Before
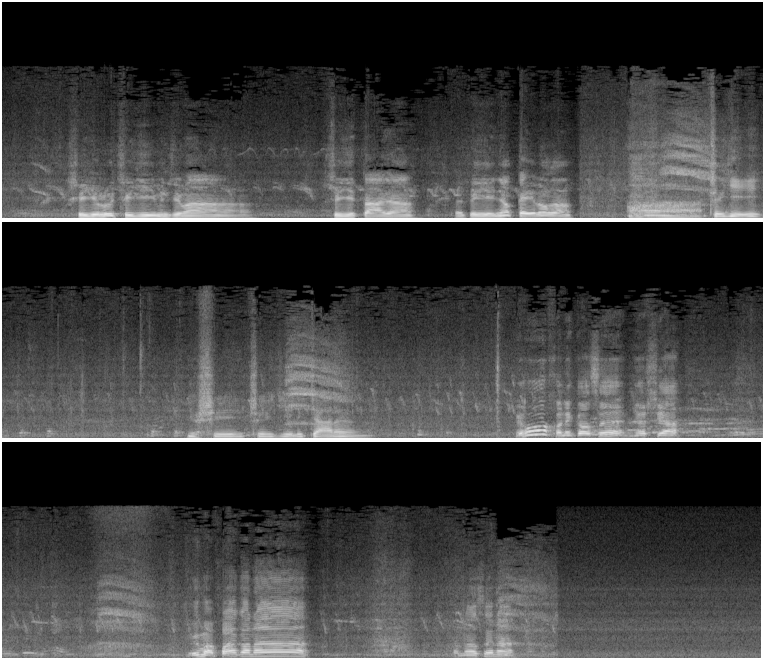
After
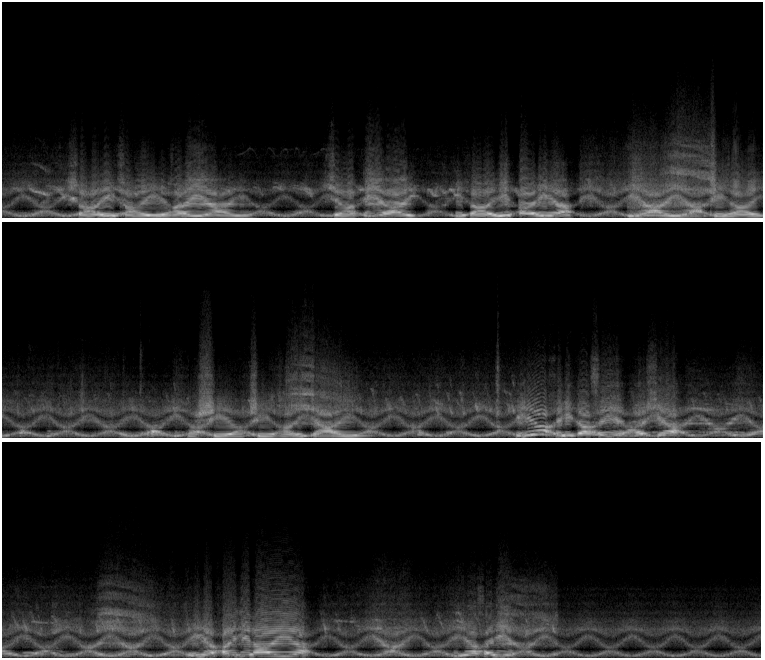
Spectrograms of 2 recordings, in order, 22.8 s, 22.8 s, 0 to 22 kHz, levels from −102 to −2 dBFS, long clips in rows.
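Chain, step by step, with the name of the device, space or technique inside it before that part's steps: talk box (valve stage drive 27 dB, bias 0.35; talking filter a-i 2.3 Hz); 8.78–9.32 s: graphic EQ 125/500/8000 Hz +10/+8/-6 dB; trim +3 dB

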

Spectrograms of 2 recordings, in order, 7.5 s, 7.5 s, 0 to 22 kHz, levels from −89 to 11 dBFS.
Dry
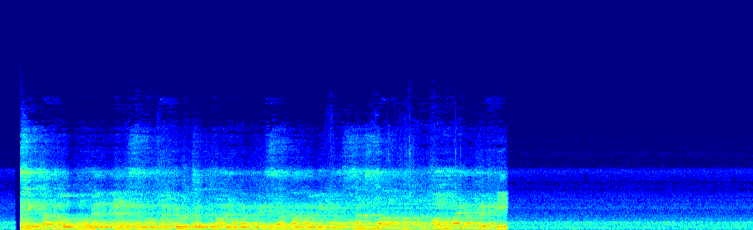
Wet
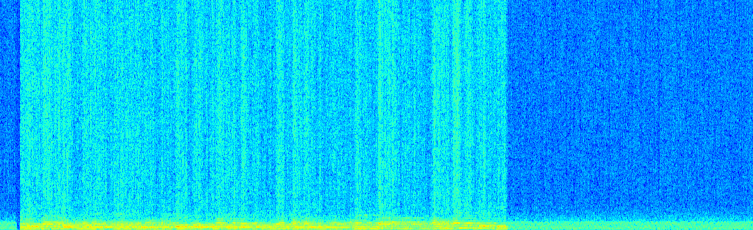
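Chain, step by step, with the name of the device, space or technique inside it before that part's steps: early CD player with a faulty converter (jump at every zero crossing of -28.5 dBFS; sampling jitter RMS 0.12 ms); trim -7 dB

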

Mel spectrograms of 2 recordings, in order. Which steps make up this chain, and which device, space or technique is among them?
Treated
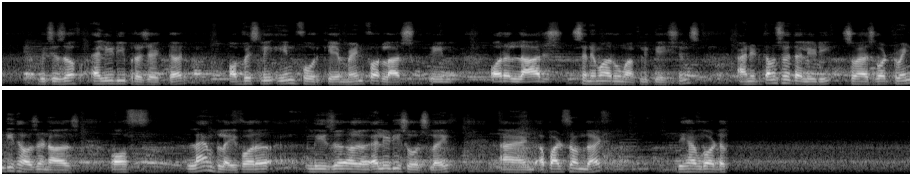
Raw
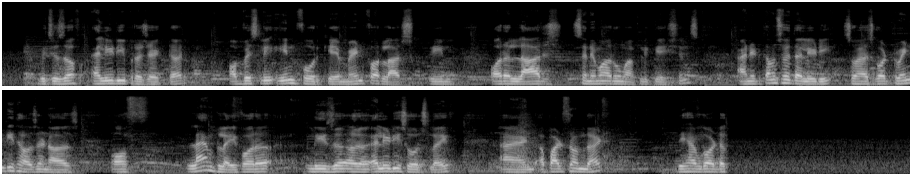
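4.30–5.64 s: high-pass 220 Hz 24 dB/octave; hearing aid with frequency lowering (knee-point frequency compression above 2.4 kHz 1.5:1; compression 2:1, threshold -22 dBFS, peak gain reduction 6 dB; cabinet simulation 380–6800 Hz, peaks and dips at 600 Hz +9 dB, 1.3 kHz +7 dB, 1.9 kHz -9 dB, 3.8 kHz -6 dB); trim +5 dB

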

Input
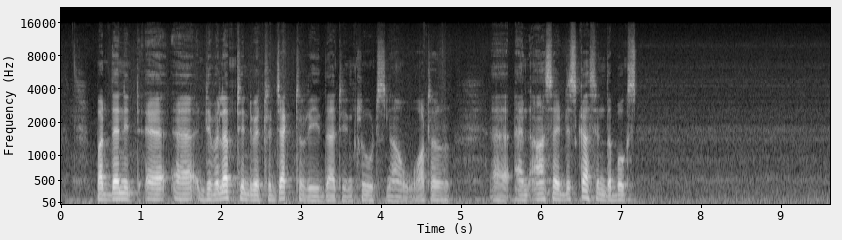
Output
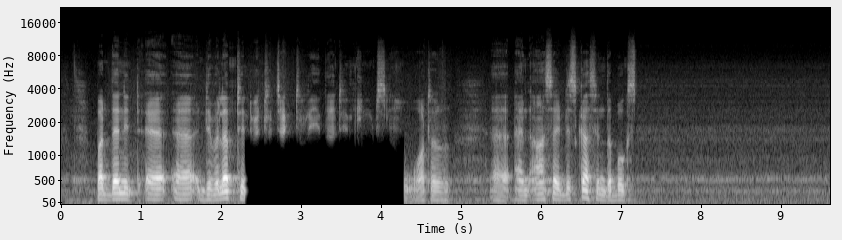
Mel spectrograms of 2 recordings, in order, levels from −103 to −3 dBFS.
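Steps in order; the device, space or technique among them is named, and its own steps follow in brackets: 2.30–4.30 s: steep high-pass 1.7 kHz 96 dB/octave; inside a cardboard box (low-pass 5.3 kHz 12 dB/octave; small resonant body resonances 280/510 Hz, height 14 dB, ringing for 40 ms); trim -4.5 dB

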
